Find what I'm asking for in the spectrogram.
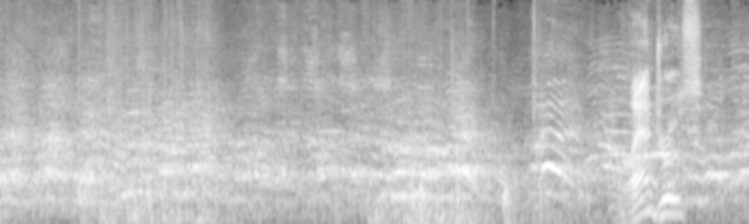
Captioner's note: crowd cheering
